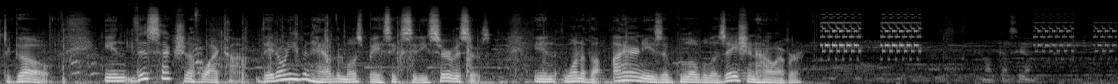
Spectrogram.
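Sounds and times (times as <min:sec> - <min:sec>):
speech: 0:00.0 - 0:08.2
cell phone ringing: 0:08.1 - 0:09.3, 0:10.2 - 0:11.1.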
